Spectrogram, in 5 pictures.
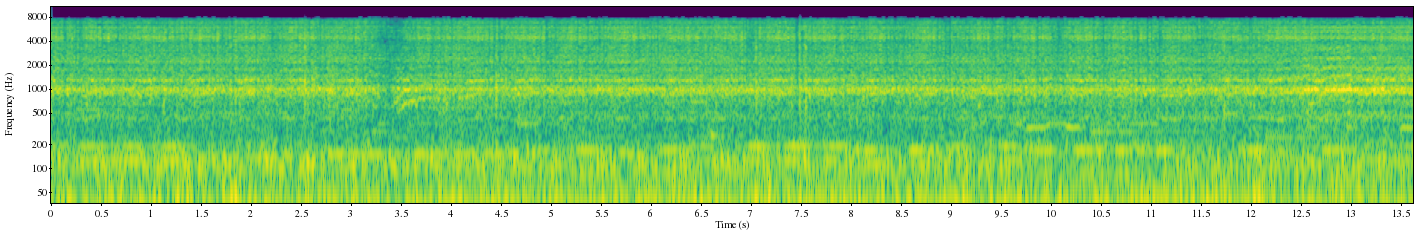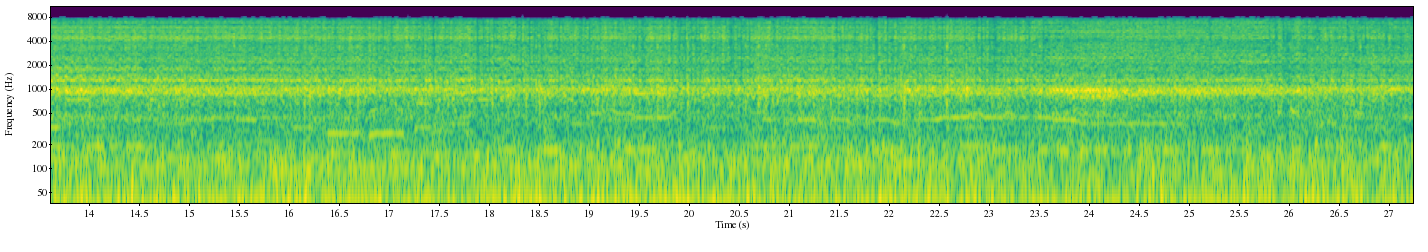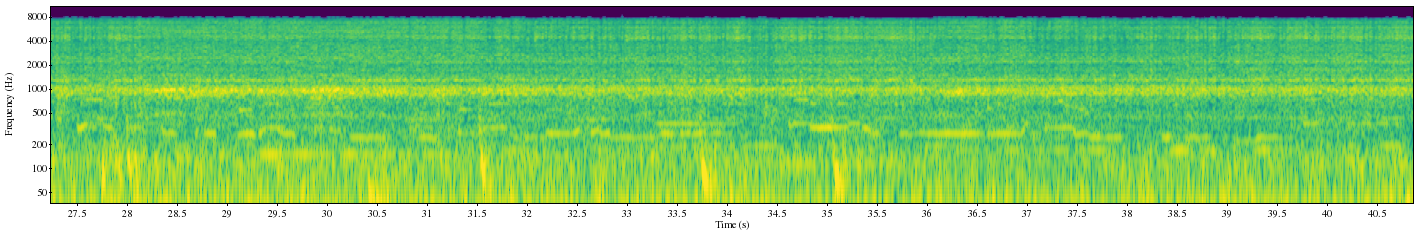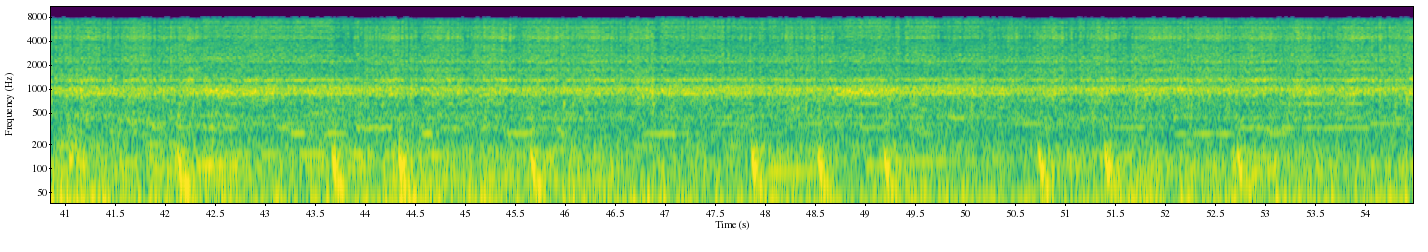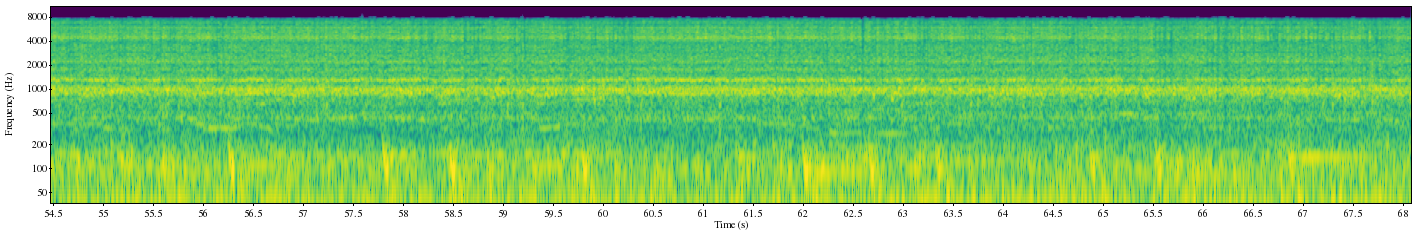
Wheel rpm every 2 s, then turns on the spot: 110, 90, 110, 110, 110, 110, 110, 120, 120, 110, 120, 110, 110, 110, 110, 120, 120, 110, 120, 110, 110, 110, 110, 110, 110, 110, 110, 120, 110, 120, 120, 120, 110, 120.
none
